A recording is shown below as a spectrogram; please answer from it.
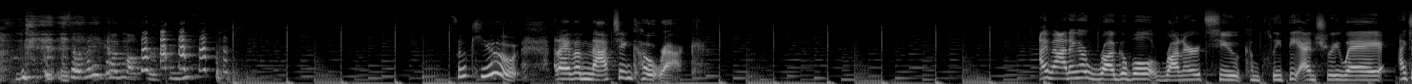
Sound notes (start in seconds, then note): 2.3 laughing; 3.7 upbeat music; 7.1 upbeat music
